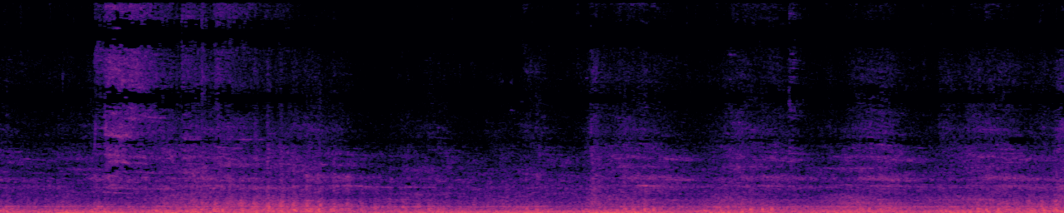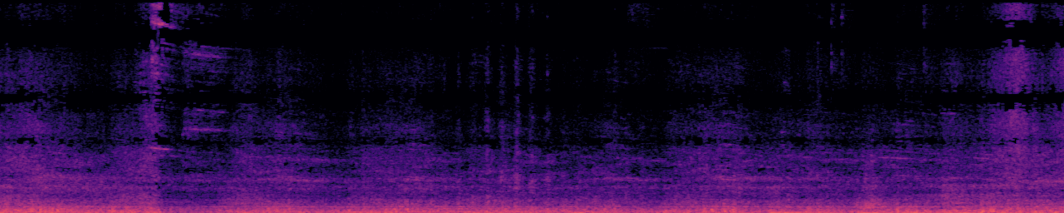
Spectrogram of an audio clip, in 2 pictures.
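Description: Double-stack intermodal freight train rolling past at speed: a steady loud rumble and rattle of well cars and wheels on rail, with a steady whine over it. Near the end a deeper rumble comes in as the rear diesel locomotives approach.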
